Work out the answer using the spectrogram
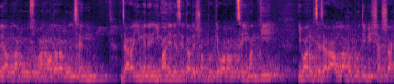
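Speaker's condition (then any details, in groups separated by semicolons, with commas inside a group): No condition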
